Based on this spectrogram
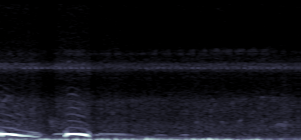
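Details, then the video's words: Spotted dove cooing as a hunting lure for air-rifle shooting: a loud falling coo, then a shorter arched coo, followed by a soft faint note and a low rumbling background. "SUARA PIKAT BURUNG TEKUKUR/DERKUKU"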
